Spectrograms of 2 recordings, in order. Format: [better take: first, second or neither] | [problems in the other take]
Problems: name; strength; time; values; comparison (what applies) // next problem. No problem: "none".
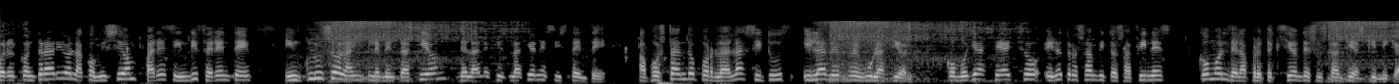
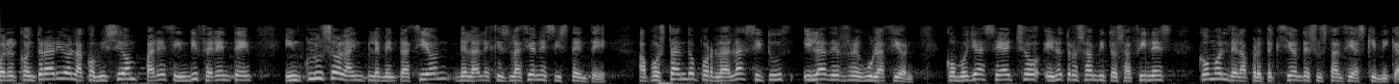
second | noise reduction (classical method spectral subtraction)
